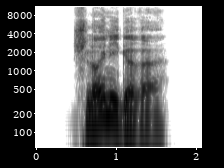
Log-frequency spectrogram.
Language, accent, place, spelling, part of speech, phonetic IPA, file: German, Germany, Berlin, schleunigere, adjective, [ˈʃlɔɪ̯nɪɡəʁə], De-schleunigere.ogg
- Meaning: inflection of schleunig: 1. strong/mixed nominative/accusative feminine singular comparative degree 2. strong nominative/accusative plural comparative degree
